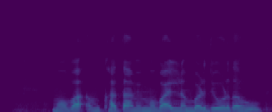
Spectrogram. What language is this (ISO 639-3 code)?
mag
